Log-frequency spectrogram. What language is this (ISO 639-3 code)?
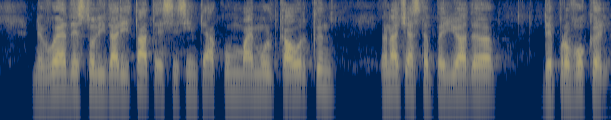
ron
